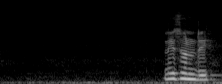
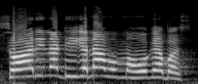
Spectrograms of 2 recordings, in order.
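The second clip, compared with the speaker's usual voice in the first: pleading sorry; 4 semitones higher, 7 dB louder than usual. Real, not acted. Pleading apology to sulking partner.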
